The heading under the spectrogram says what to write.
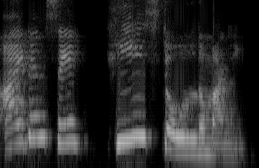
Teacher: I'm laying the stress on he.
